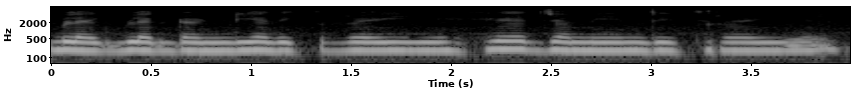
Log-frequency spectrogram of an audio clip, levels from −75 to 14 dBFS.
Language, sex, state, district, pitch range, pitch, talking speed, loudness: Hindi, female, Uttar Pradesh, Deoria, 180-190 Hz, 185 Hz, 150 wpm, -24 LUFS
